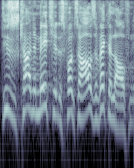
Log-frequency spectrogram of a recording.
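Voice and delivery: "Madame" called out high and loud with a rise; shouting. Acted. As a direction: call "Madame" out to get her attention. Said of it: "schreit Turandot".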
